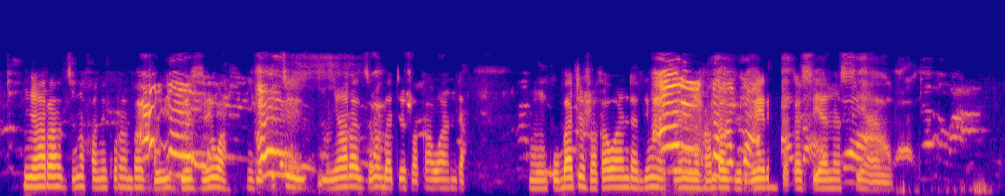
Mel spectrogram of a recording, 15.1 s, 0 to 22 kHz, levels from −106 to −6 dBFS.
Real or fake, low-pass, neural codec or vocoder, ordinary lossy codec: fake; 7.2 kHz; autoencoder, 48 kHz, 128 numbers a frame, DAC-VAE, trained on Japanese speech; AAC, 48 kbps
